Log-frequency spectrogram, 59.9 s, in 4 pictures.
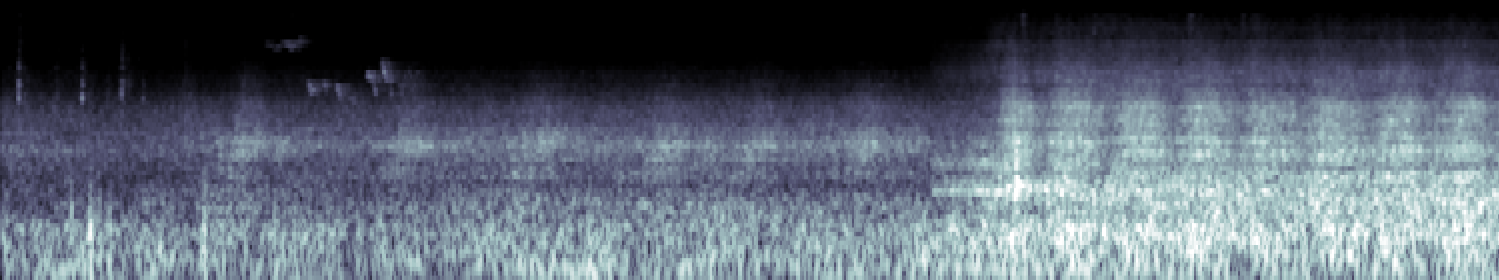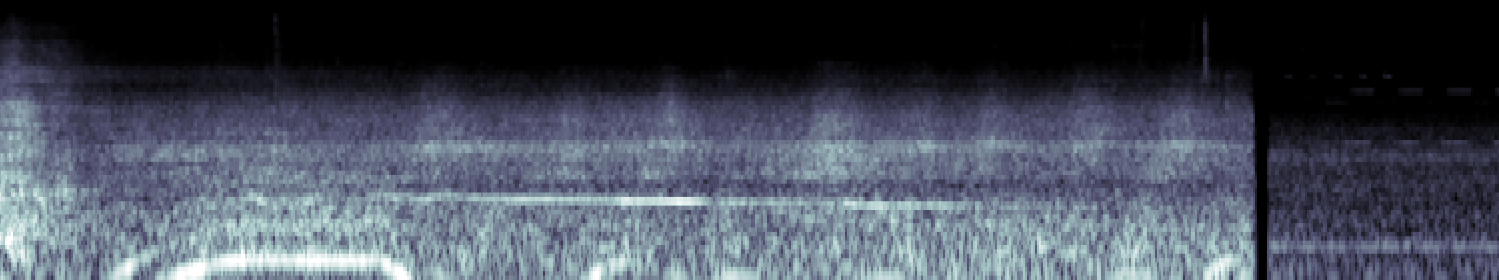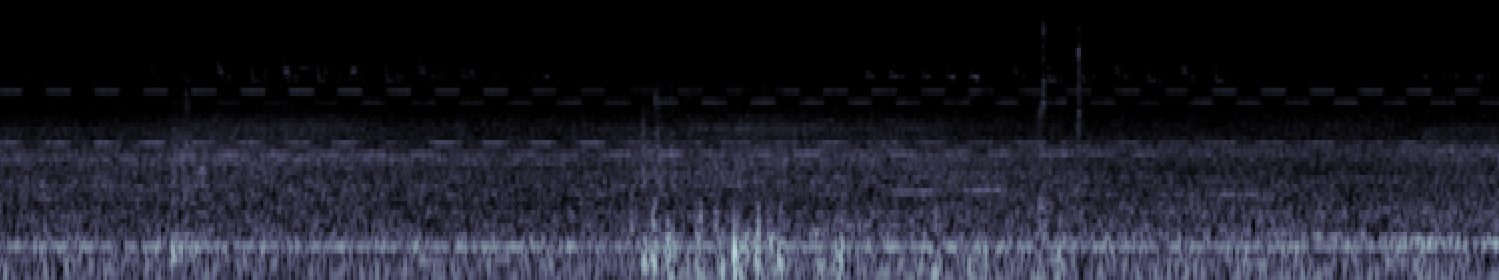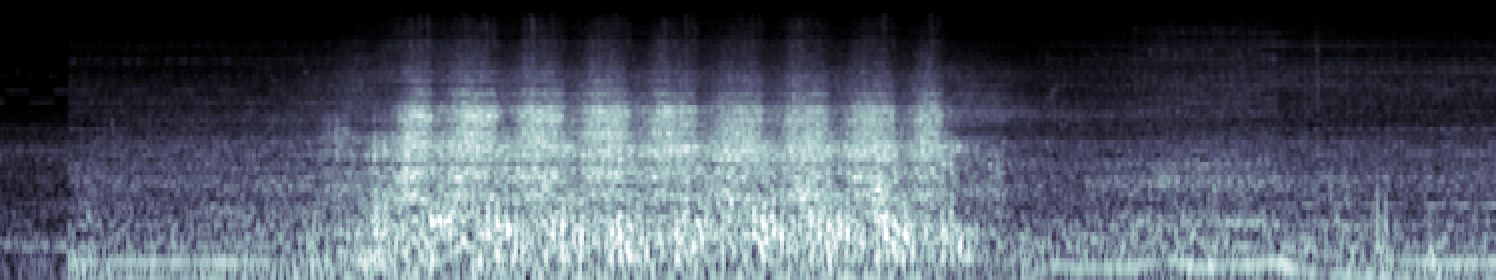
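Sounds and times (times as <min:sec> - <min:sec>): train rushing and clattering past: 0:08.6 - 0:27.5, 0:45.7 - 0:59.9
faint two-tone crossing alarm: 0:27.8 - 0:59.9.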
